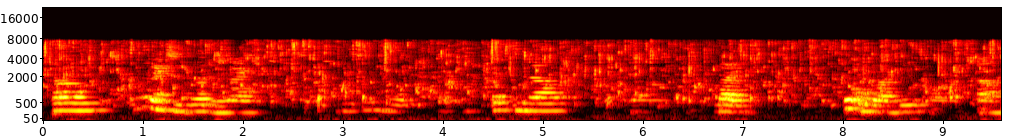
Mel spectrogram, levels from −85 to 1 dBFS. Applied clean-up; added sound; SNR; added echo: classical method WPE with log-MMSE.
